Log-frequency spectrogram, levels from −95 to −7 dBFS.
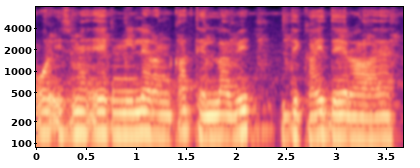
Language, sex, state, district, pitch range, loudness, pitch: Hindi, male, Uttar Pradesh, Shamli, 120-140 Hz, -15 LUFS, 130 Hz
